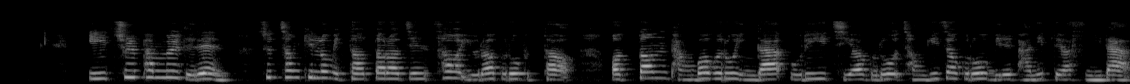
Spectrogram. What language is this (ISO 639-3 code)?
kor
